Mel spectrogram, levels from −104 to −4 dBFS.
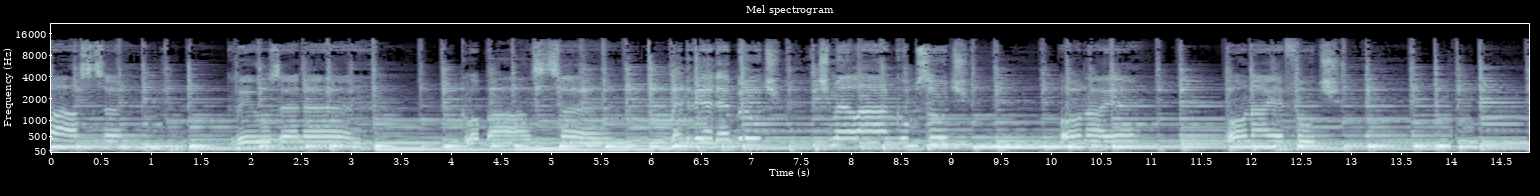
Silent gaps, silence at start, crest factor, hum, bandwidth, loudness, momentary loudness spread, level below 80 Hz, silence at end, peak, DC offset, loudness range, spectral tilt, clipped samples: none; 0 s; 12 dB; none; 14 kHz; -16 LUFS; 5 LU; -50 dBFS; 0 s; -4 dBFS; under 0.1%; 2 LU; -5.5 dB/octave; under 0.1%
